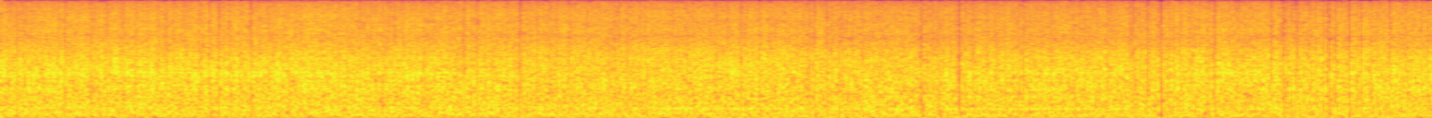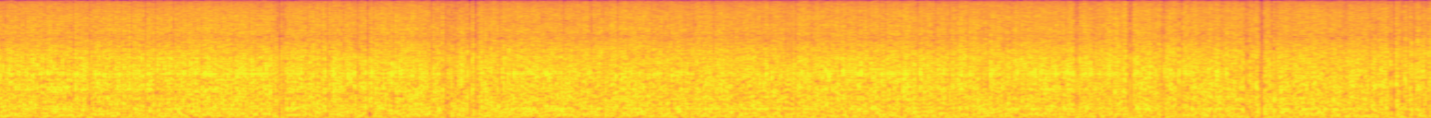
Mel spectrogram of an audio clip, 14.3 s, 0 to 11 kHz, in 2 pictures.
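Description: Yamaha MT-15's 155 cc single-cylinder engine running steadily at cruising speed, under a heavy, steady rush of wind on the microphone.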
